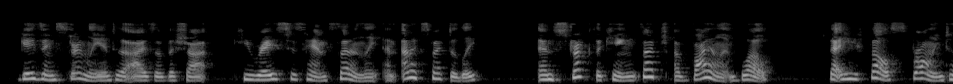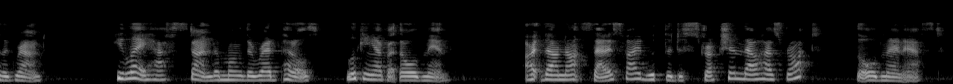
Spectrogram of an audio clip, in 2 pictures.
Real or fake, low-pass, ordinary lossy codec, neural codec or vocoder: real; 7.2 kHz; MP3, 32 kbps; none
